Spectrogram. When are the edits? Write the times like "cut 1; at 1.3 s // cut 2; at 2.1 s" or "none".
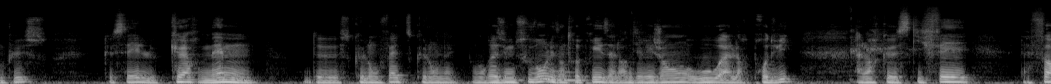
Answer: cut 1; at 8.5 s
